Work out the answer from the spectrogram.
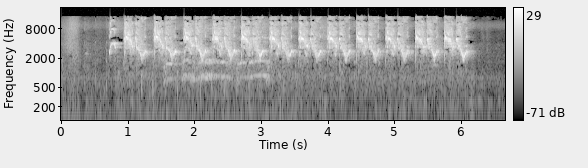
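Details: Javan pied starling singing, used to coax a caged bird that stopped singing: a steady, rhythmic run of about thirteen loud, harsh, buzzy notes, roughly two or three a second, with a faint low warble underneath.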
